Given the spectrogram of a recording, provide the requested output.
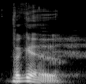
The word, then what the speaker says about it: Viggo: Viggo.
